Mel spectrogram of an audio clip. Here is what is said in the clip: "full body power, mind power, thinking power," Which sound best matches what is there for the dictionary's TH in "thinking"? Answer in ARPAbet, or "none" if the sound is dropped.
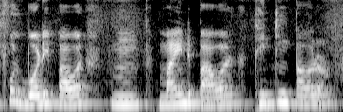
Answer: T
